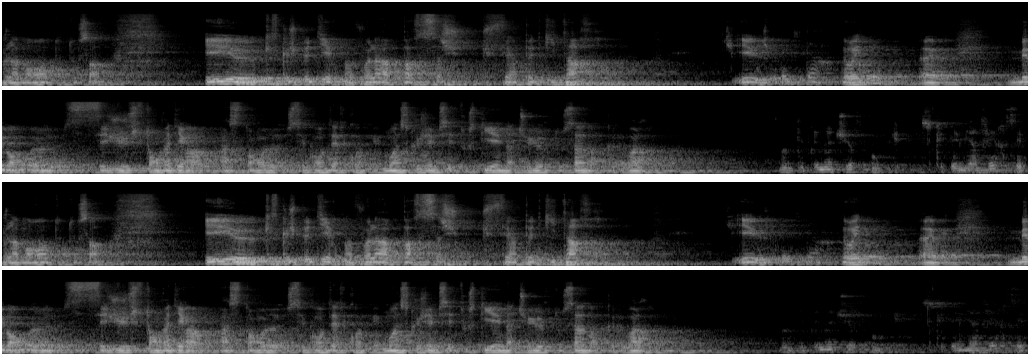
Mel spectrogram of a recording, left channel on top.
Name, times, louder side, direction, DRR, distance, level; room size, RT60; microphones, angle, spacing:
voice 1, 0.0-1.6 2.0-4.6 4.8-6.0 7.3-7.7 8.4-8.6 9.2-16.8, equal, 10° right, 1 dB, 0.7 m, -28 dB
voice 2, 7.2-8.9 18.0-20.5, left 3 dB, 90° left, 4 dB, 0.4 m, -40 dB
15.5 x 6.0 x 2.3 m, 2.5 s
head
